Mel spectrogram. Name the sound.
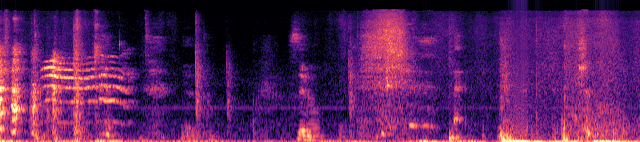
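cat meowing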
